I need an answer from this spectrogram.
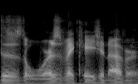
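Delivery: mock muttering under breath. A father retells how he reacted whenever his kids spoke on vacation, retelling muttering under breath. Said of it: "I'd be like mummering under my breath".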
